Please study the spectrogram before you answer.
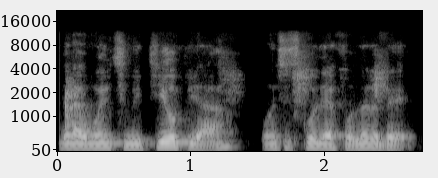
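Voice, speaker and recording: A man from Cameroon talks as a guest over a video call in a mellow, husky voice. He speaks earnestly, pressing his points and repeating words for emphasis. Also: fairly low pitch, steady tone, quick pace. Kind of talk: conversational talk.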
